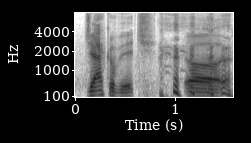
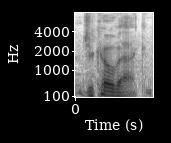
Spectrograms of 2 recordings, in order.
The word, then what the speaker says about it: Jakovac: Jakovic.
